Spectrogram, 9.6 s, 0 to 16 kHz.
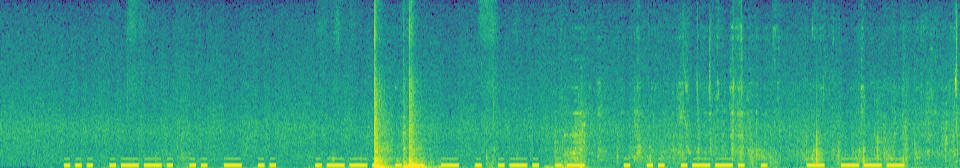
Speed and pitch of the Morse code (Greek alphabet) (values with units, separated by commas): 21 wpm, 310 Hz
